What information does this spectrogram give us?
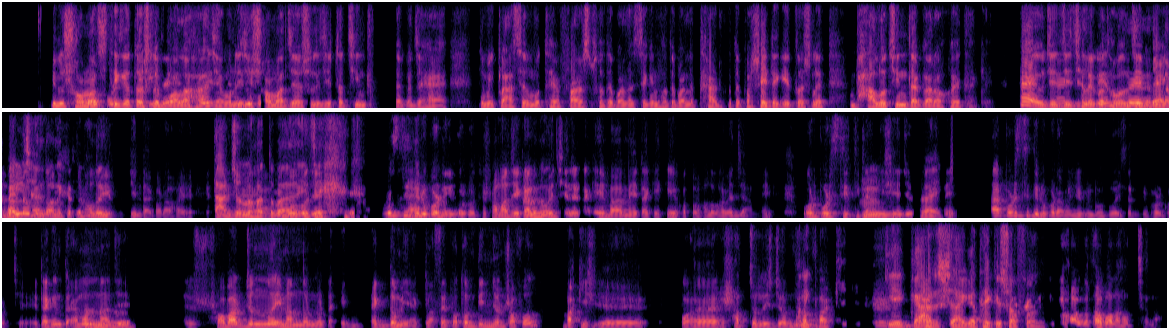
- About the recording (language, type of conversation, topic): Bengali, podcast, আপনি সুখ ও সাফল্যের মধ্যে পার্থক্য কীভাবে করেন?
- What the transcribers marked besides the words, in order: tapping; other background noise; laughing while speaking: "এটাকেই তো আসলে"; laughing while speaking: "এই যে"; chuckle; unintelligible speech; "জায়গা" said as "সায়গা"; laughing while speaking: "জন বা বাকি"; chuckle; unintelligible speech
